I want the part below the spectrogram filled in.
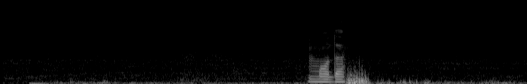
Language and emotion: Russian, neutral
